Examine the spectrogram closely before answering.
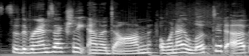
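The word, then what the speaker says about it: Emma Domb: And I had actually mispronounced this brand, so I thought that the B at the end was an L. So the brand is actually Emma Dom.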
